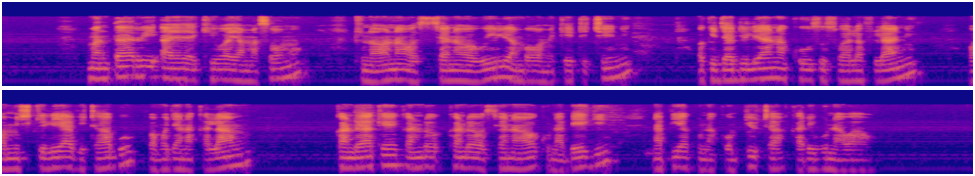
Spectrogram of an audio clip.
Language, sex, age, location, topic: Swahili, male, 18-24, Nairobi, education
